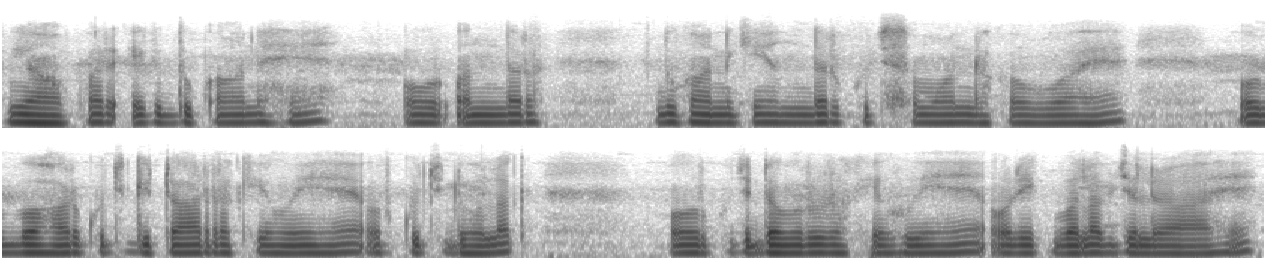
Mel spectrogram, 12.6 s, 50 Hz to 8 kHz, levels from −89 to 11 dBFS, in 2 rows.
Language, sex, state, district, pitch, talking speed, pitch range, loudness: Hindi, male, Uttar Pradesh, Shamli, 135 Hz, 175 wpm, 130-140 Hz, -20 LUFS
